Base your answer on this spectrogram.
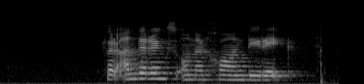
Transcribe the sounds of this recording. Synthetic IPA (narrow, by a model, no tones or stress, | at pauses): fəɾʔɐ̰ndəɾəŋsɔnərχɑːndiɾɛk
